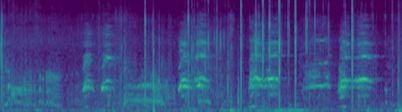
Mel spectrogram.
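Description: Muscovy duck giving a series of short calls, with sharp clicks as its bill pecks at a foam Croc clog.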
